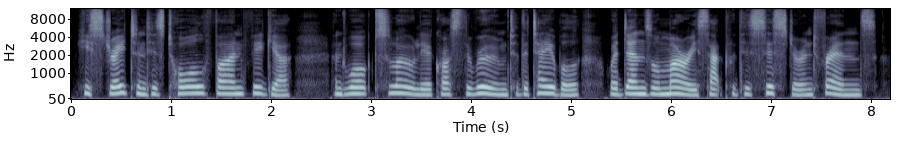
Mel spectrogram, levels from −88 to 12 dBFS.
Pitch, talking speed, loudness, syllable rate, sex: 220 Hz, 175 wpm, -17 LUFS, 4.9 syllables/s, female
